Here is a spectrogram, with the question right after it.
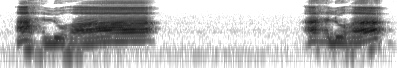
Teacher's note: আহলুহা, আহলুহা, হামজাকে right দিবেন আর হাটাকে right দিবেন। দুটা অক্ষর কিন্তু একই জায়গা থেকে আসে, গলা শেষ থেকে। আহ, তবে খেয়াল রাখবেন যেন কলকলা না হয়।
